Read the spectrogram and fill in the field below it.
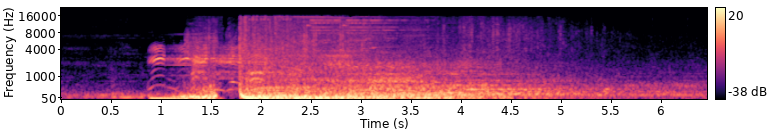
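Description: A magic spell bursts with a loud crackling blast that slowly fades.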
